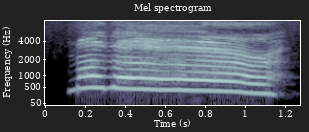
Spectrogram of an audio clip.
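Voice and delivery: put-on high child's voice calling out. A narrator's reading. Little boy Bobbity calls for his mother from his crib, high child's voice. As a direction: call out like a small child in the night. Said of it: "a child's voice calling".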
